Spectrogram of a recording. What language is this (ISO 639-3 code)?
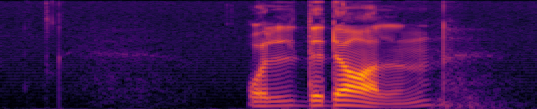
nor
